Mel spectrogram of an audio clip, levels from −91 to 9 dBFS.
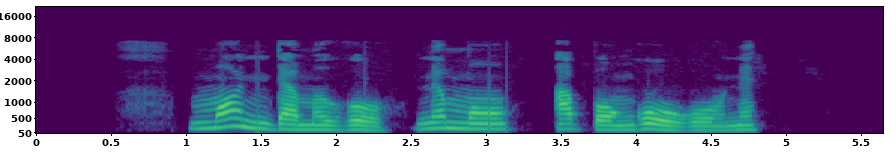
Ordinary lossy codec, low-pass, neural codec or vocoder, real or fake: MP3, 64 kbps; 7.2 kHz; none; real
